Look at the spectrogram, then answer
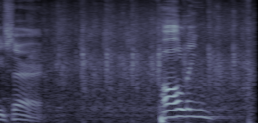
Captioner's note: applause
